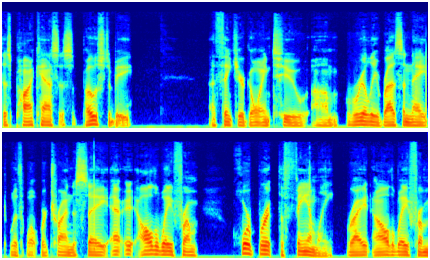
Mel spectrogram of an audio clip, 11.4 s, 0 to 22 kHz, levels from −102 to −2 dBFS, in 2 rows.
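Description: Three loud pops land at 5.66 s, just before "with what we're trying", at 6.91 s, between "what we're trying to" and "all the way from", and at 9.79 s, after "way from corporate the". Each is a single sharp thump around 15 dB above the speech, likely a voltage pulse from a switch or static. Unlike a dropout, the speech continues uninterrupted beneath each one.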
